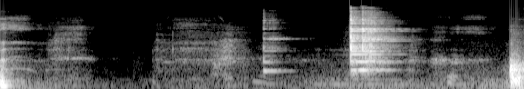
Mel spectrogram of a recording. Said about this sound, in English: Forever we should, we should, we should clink glasses. Yep.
